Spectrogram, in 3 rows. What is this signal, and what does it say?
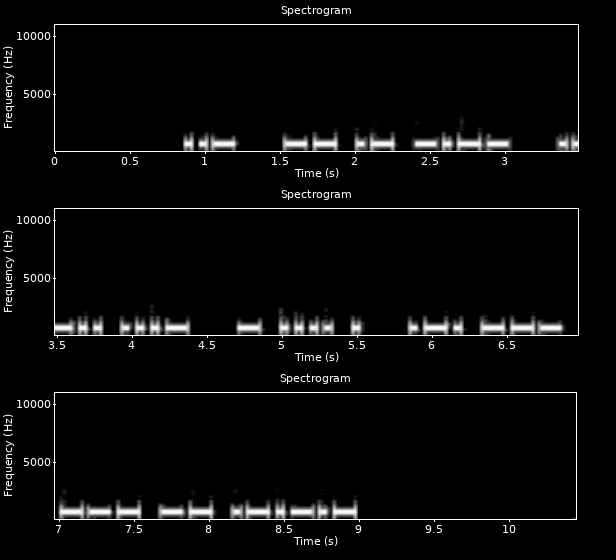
Morse code, heard as a keyed tone, about 25 wpm, 700 Hz. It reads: U MAY LV THE ROOM.
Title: Sentences from Top 400 Words and Abbreviations 25wpm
